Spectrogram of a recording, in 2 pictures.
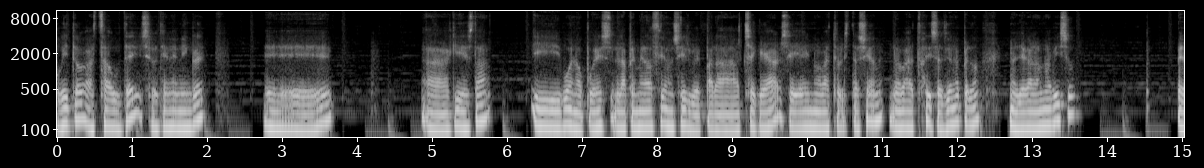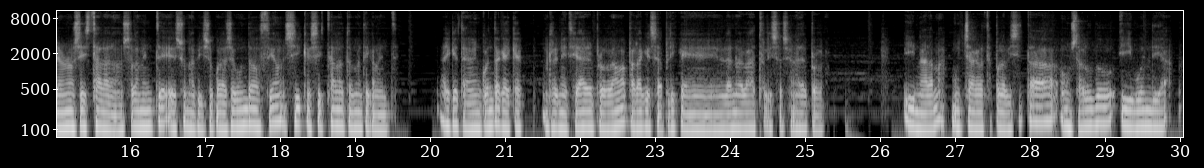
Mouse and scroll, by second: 1.6 scroll down 2, 2.6 scroll up 2, 3.0 scroll down 2, 3.2 scroll up 2, 4.9 scroll up 2, 7.6 click, 8.1 click, 8.6 click, 17.7 click.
